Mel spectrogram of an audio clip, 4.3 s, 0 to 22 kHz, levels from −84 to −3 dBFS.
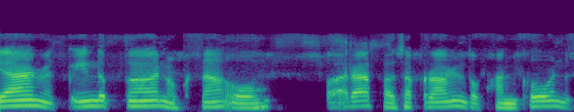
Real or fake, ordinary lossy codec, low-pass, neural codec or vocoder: fake; none; 7.2 kHz; codec, 16 kHz, 1 kbps, X-Codec, HuBERT features, trained on general audio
